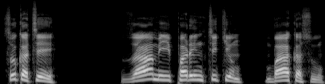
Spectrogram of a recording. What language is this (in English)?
Hausa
